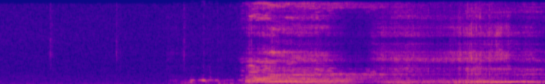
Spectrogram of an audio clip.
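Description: Hasbro Marvel Legends Infinity Gauntlet replica's built-in speaker playing its electronic activation sound effect, a distorted, music-like swell. It starts about two and a half seconds in, after a faint hum, and holds to the end as the Mind Stone is pressed and held to switch the lights on.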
